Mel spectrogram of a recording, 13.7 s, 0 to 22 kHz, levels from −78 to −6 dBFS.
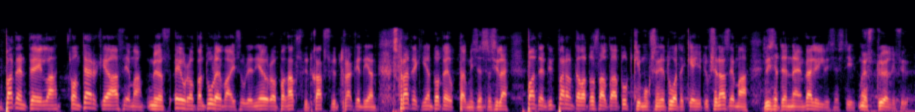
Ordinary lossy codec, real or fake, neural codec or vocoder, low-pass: none; fake; codec, 16 kHz, 4 kbps, X-Codec, HuBERT features, trained on general audio; none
